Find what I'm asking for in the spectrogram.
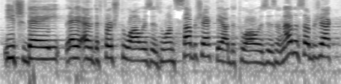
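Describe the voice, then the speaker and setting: A woman's voice: on the high side, a little fast. A middle-aged woman from Brazil with a Brazilian Portuguese accent, a native Portuguese speaker, giving a chatty, self-deprecating conference talk with many fillers. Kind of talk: personal talk to a live audience. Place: conference hall. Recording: long reverb of a hall.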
